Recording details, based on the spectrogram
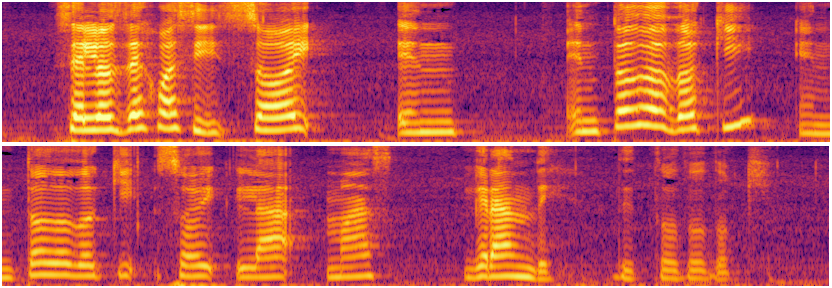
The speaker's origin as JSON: {"language": "Spanish", "country": "Mexico", "said": "Es complicado dar las efemérides de la semana porque yo soy de México."}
